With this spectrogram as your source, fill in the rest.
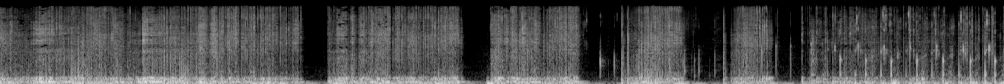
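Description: Long acrylic nails scratch and tap the bare, hollow metal mesh grille of a black condenser microphone while hands grip it. The result is a dense, boomy low-frequency rumble with a scratchy crackle on top, broken by a few brief silent gaps. Quick, bright taps pick up toward the end.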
